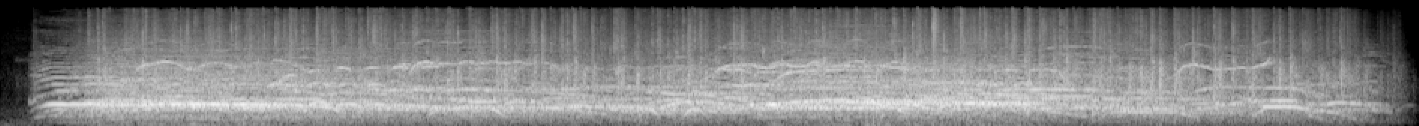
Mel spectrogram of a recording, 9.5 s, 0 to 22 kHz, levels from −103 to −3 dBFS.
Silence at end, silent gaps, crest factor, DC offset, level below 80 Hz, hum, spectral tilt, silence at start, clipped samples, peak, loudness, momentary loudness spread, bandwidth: 0.25 s; none; 16 dB; under 0.1%; -58 dBFS; none; -1 dB/octave; 0.2 s; under 0.1%; -2 dBFS; -16 LUFS; 8 LU; 17 kHz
